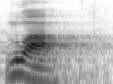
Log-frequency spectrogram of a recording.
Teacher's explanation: Mas, na pronúncia rápida, você pode pronunciar luar. Então, passaria de um dissílabo para um monossílabo e de um hiato para um ditongo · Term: sinérese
